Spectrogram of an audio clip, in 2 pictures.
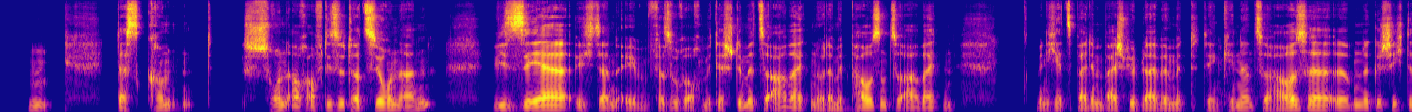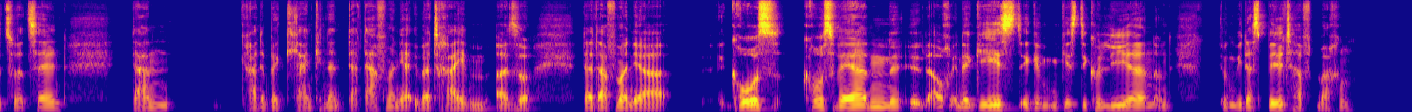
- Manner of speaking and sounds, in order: none
- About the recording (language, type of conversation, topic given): German, podcast, Wie baust du Nähe auf, wenn du eine Geschichte erzählst?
